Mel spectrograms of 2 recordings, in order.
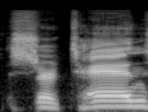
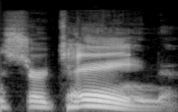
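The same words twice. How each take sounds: First: Surtain ending in TAN; mistaken pronunciation. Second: Surtain ending in TAIN; correct pronunciation. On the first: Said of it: "I see it". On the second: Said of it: "we were calling him Surtain". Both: Shown as a demonstration.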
